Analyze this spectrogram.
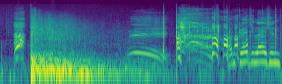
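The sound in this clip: A loud explosion set off by pressing two firing buttons at once during bomb clearance in Laos: one sharp blast followed by a long rumbling decay, then people talking.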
